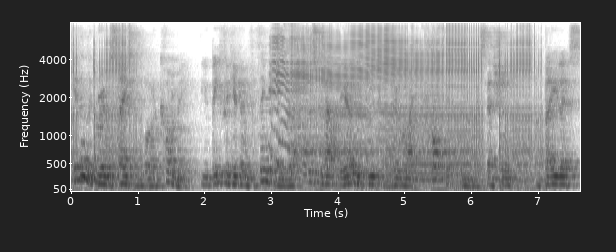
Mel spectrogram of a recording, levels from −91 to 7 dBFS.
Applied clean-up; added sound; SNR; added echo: none; Squeak; 9 dB; reverberation time 0.9 s.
